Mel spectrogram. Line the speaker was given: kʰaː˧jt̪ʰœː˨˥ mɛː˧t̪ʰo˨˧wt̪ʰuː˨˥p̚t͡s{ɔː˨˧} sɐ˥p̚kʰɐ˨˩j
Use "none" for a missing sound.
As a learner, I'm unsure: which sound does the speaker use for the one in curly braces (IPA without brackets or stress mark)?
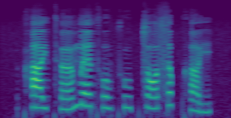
ɔː˨˧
